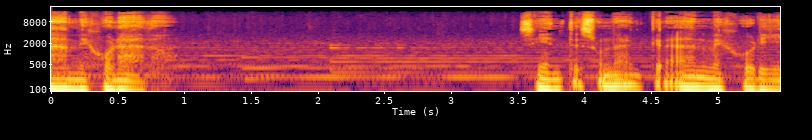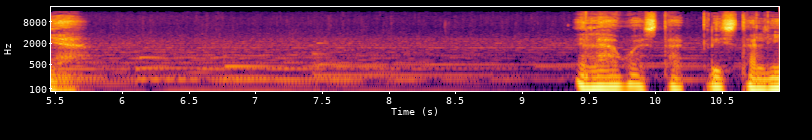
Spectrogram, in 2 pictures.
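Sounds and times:
rain falling: 0.0 - 10.9
speech: 0.3 - 0.9, 3.5 - 5.8, 9.4 - 10.9.

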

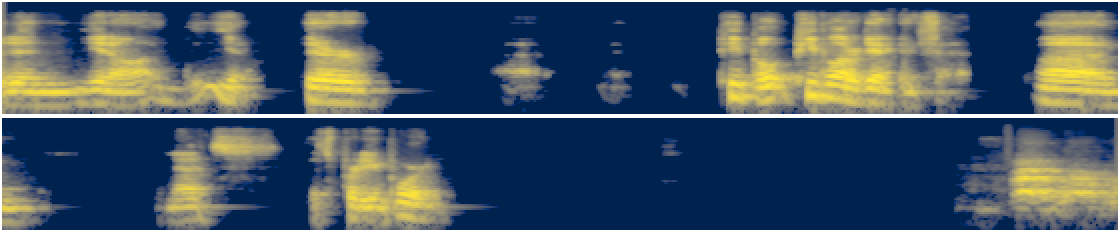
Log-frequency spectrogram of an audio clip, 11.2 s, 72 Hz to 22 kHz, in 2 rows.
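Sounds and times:
speech: 0.0 - 2.0, 3.6 - 5.8, 6.4 - 7.9
dog barking: 10.6 - 11.1.

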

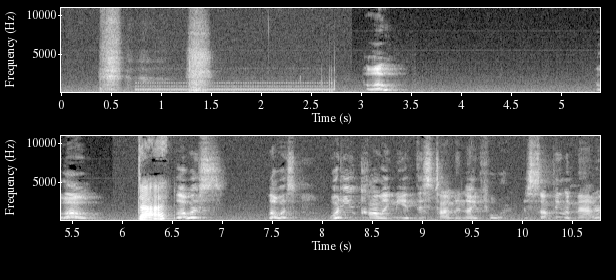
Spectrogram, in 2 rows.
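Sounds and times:
electronic telephone ringing tone on the line: 0.7 - 2.9
speech: 6.2 - 7.0, 7.6 - 10.7.

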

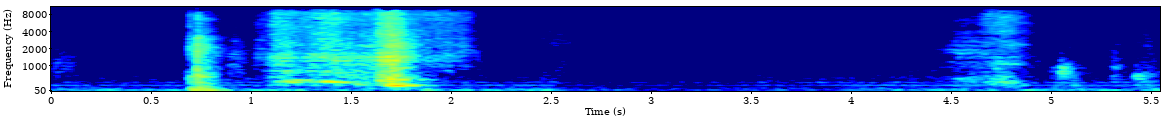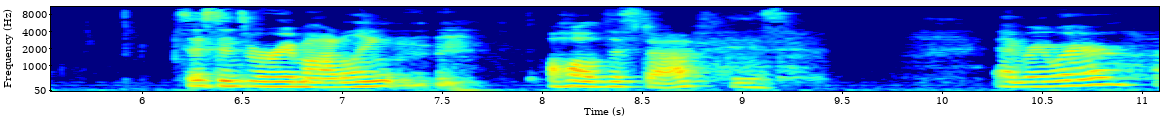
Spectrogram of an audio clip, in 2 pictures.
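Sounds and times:
person blowing nose: 0.9 - 2.3
speech: 6.2 - 9.3, 10.3 - 11.0.

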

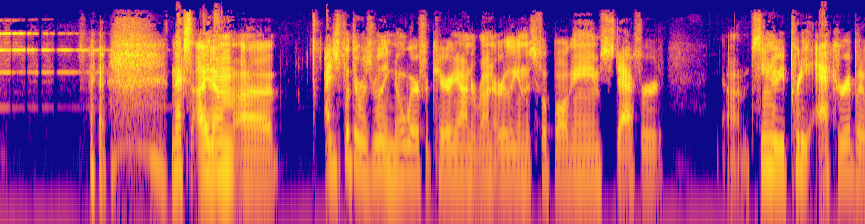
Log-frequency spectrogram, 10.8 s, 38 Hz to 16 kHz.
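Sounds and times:
small bell ringing: 0.0 - 1.4
laughter: 1.0 - 7.5
speech: 1.2 - 10.7.

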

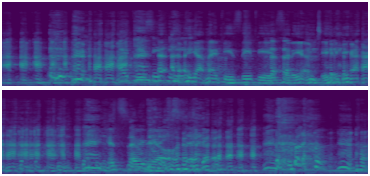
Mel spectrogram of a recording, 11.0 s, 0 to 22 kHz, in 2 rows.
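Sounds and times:
person chuckling and laughing: 0.0 - 3.1, 4.0 - 10.9
speech: 0.1 - 10.9
person coughing into a scarf: 9.4 - 10.6.

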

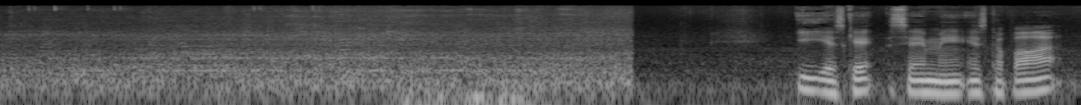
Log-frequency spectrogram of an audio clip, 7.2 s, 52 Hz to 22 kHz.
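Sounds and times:
train arriving: 0.0 - 4.3
speech: 5.3 - 7.1.

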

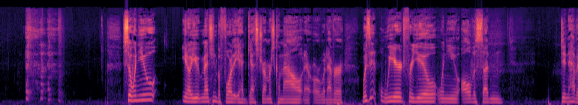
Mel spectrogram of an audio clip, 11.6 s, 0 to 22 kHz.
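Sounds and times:
person coughing from a tickled throat: 0.5 - 1.4
speech: 2.5 - 10.3, 11.2 - 11.5.

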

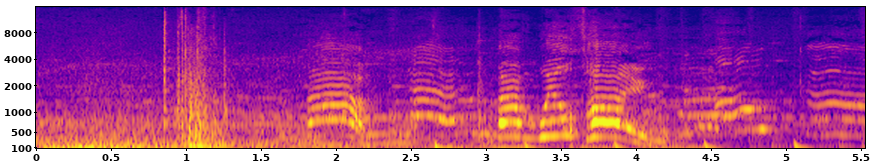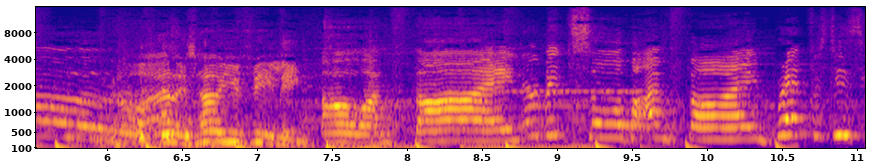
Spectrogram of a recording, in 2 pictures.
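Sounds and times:
low rumbling background: 0.0 - 5.1
heavy thud: 0.8 - 1.6
speech: 3.1 - 4.4, 6.1 - 11.0.

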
